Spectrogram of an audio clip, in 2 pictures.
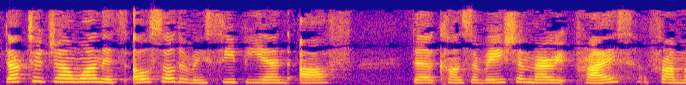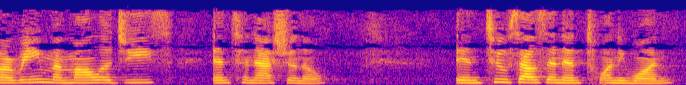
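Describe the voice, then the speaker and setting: A woman's voice: high-pitched, fairly even intonation, moderate pace, muffled recording. A woman whose first language is Mandarin, moderating a press conference and reading prepared introductions carefully, stumbling and correcting herself.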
